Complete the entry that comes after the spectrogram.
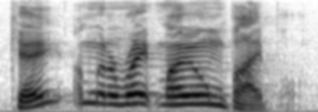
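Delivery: mock their smug plan, rattled off quickly; a hammed-up scoffer's boast. Mocking people who rewrite the Bible.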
